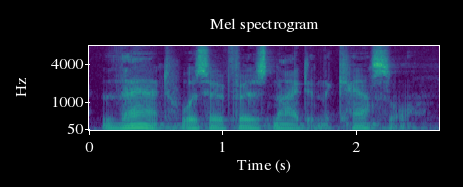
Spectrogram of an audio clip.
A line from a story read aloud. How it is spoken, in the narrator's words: Celestia said, sighing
